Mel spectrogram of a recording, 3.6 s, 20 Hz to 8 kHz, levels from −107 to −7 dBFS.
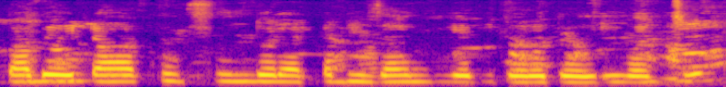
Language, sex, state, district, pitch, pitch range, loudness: Bengali, female, West Bengal, North 24 Parganas, 220 Hz, 210-225 Hz, -18 LUFS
